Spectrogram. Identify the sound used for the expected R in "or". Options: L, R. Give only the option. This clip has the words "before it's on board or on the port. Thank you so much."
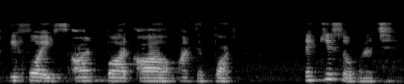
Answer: L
